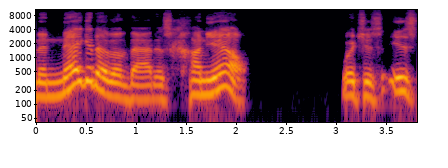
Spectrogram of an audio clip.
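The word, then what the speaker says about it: chan eil: And the way we pronounce the ha right here, it's a softer guttural. So it's chaniel.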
